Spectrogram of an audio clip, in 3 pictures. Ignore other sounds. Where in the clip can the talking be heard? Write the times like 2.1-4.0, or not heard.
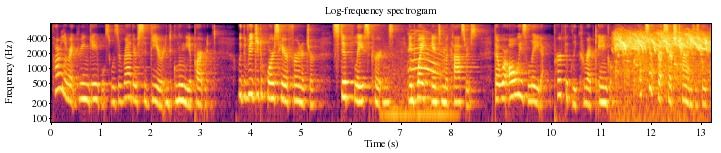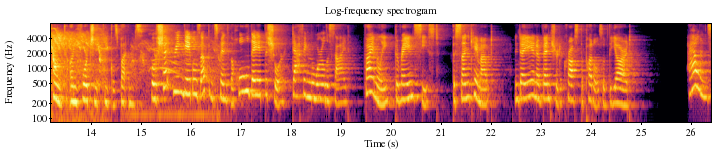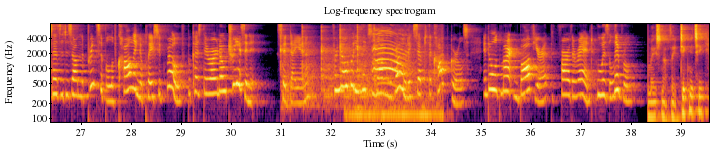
0.0-24.9, 25.9-39.5.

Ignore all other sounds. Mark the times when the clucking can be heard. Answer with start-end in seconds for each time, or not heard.
11.2-16.8.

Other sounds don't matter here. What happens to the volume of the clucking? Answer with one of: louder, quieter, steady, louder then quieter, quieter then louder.
quieter.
